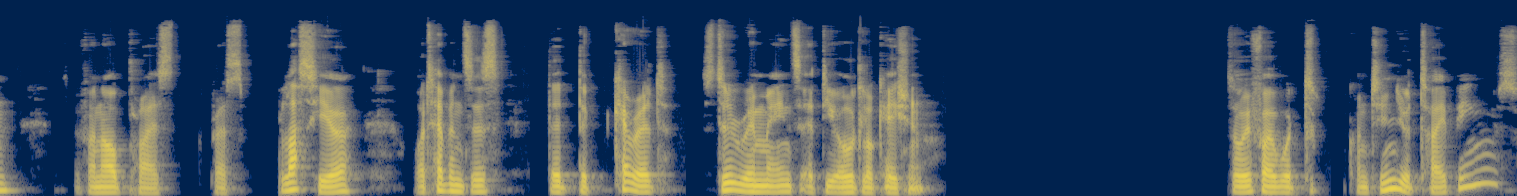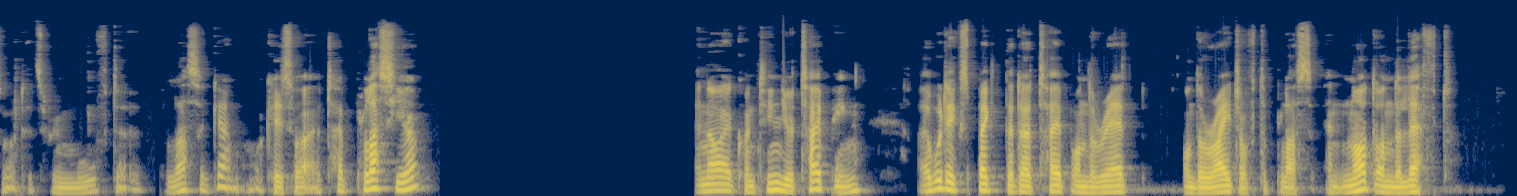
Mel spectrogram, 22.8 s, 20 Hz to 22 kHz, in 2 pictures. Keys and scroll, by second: 10.7 Right, 11.6 super+z.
